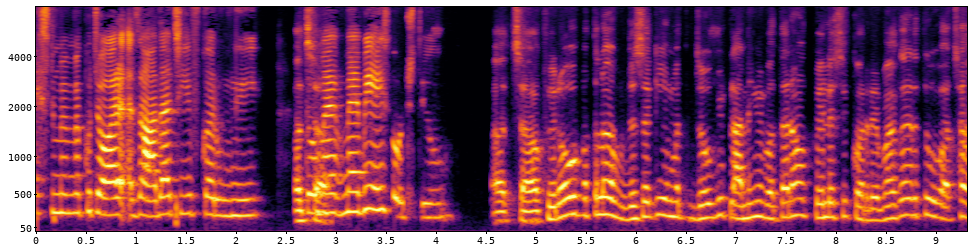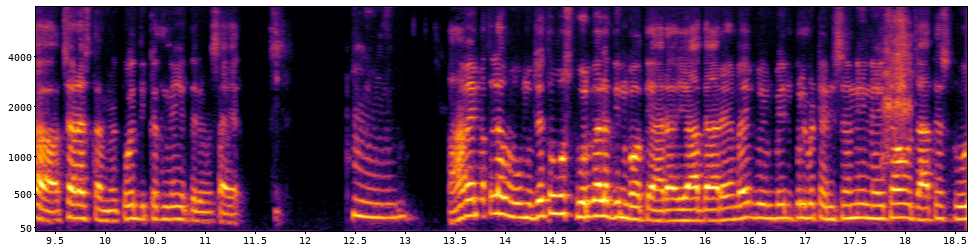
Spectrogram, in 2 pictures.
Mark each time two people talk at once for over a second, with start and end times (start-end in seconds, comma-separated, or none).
none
